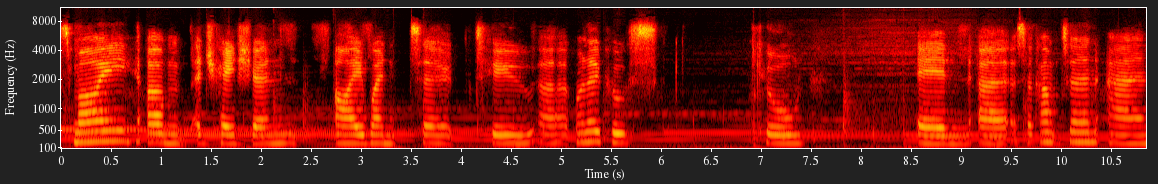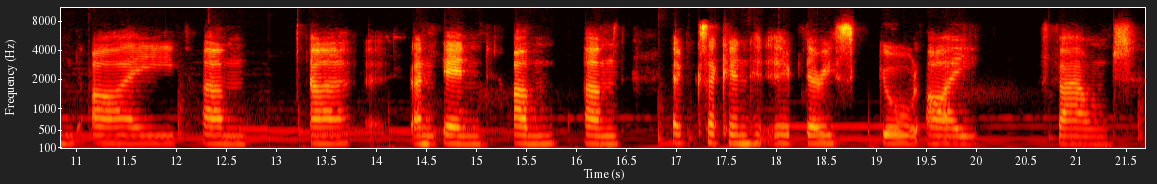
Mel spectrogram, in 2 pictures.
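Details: Woman with a stammer since about age five, with filled pauses and repetitions; stammering.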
